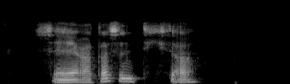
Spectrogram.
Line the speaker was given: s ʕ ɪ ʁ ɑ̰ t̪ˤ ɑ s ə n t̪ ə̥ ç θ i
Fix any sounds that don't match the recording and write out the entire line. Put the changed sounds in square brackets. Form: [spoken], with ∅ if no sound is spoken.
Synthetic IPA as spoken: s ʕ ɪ ʁ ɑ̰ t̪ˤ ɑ s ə n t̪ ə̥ ç θ [æ]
